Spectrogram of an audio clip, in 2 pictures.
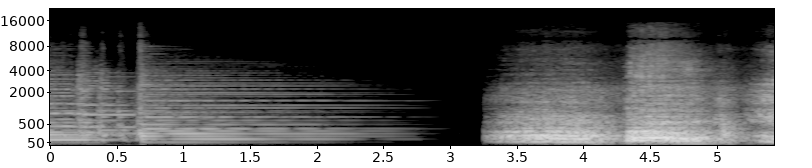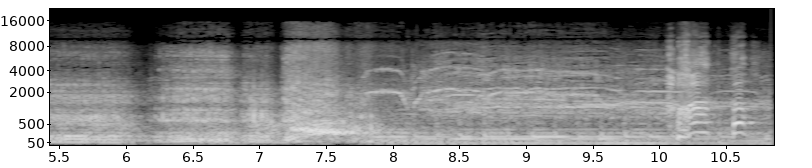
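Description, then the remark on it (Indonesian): A tiger roars loudly, a series of deep, rasping bursts rolling on for several seconds after a short ringing tone and a moment of silence. “Kedengarannya seperti suara harimau.”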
